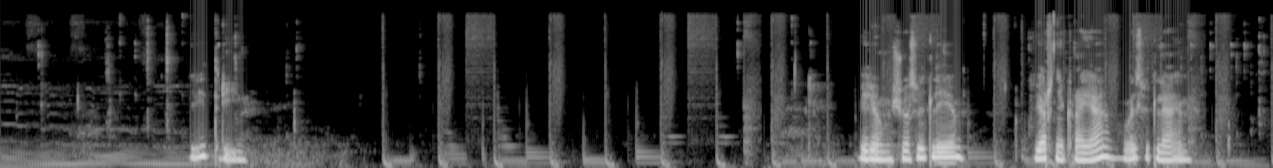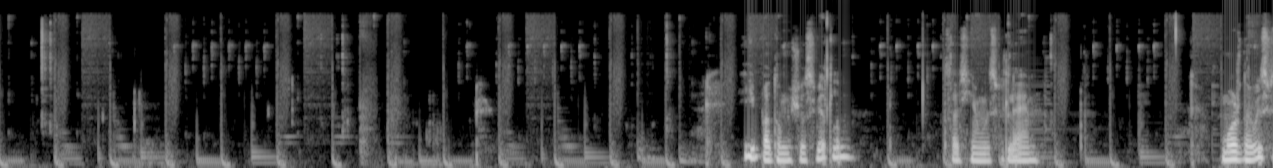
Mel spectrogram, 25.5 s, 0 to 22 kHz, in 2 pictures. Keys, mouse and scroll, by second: 1.1 shift+middle click, 1.4-1.7 scroll up 1, 1.7-2.8 shift+middle drag, 2.8 click, 3.1 scroll down 2, 3.4-4.1 scroll up 1, 4.1-7.9 drag, 7.9 middle click, 8.1 scroll up 1, 9.4 click, 10.3 f, 11.2-12.7 drag, 12.7-14.3 shift+middle drag, 14.3-15.6 drag, 15.6-17.2 shift+middle drag, 17.2-19.5 drag, 19.5-20.5 shift+middle drag, 20.5 click, 20.9 shift+middle click, 21.4 click, 22.3-23.5 shift+middle drag, 23.5 click, 24.4 shift+middle click, 25.1-25.4 drag.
